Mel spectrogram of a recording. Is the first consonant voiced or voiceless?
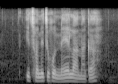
voiceless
